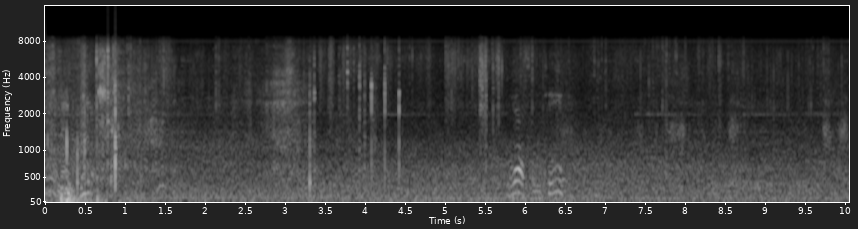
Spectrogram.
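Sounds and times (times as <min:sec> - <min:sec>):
puppy paws pattering on floor: 0:03.3 - 0:10.0.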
